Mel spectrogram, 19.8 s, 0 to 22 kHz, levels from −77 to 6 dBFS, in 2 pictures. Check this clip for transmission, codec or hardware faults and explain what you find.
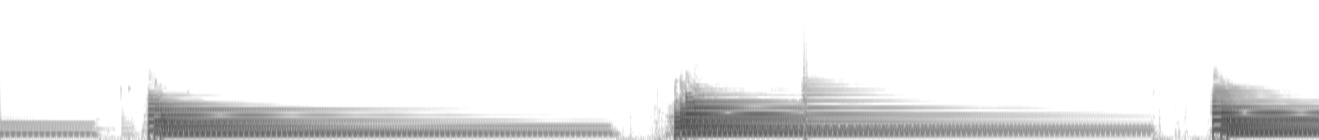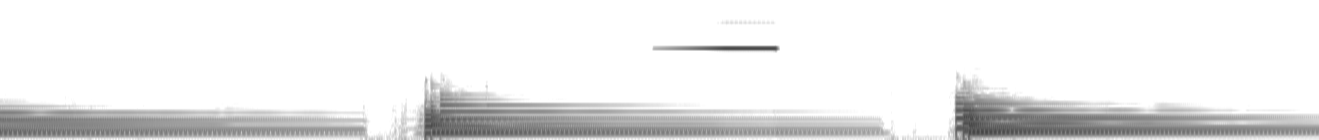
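A loudspeaker feedback squeal occurs from 14.78 to 15.74 s: the microphone re-amplifies the speaker's output, so a 6 kHz tone swells over about half a second to roughly 10 dB above the music.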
